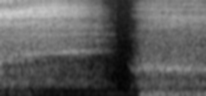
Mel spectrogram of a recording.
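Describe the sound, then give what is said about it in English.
A person demonstrates smooth, rhythmic breathing: a long airy inhale, then a brief pause, then a fuller, steady exhale, heard alone without talk. “So you want to smooth in and out. So if you breathe rhythmically and evenly, silky smooth, rhythmic and even”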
